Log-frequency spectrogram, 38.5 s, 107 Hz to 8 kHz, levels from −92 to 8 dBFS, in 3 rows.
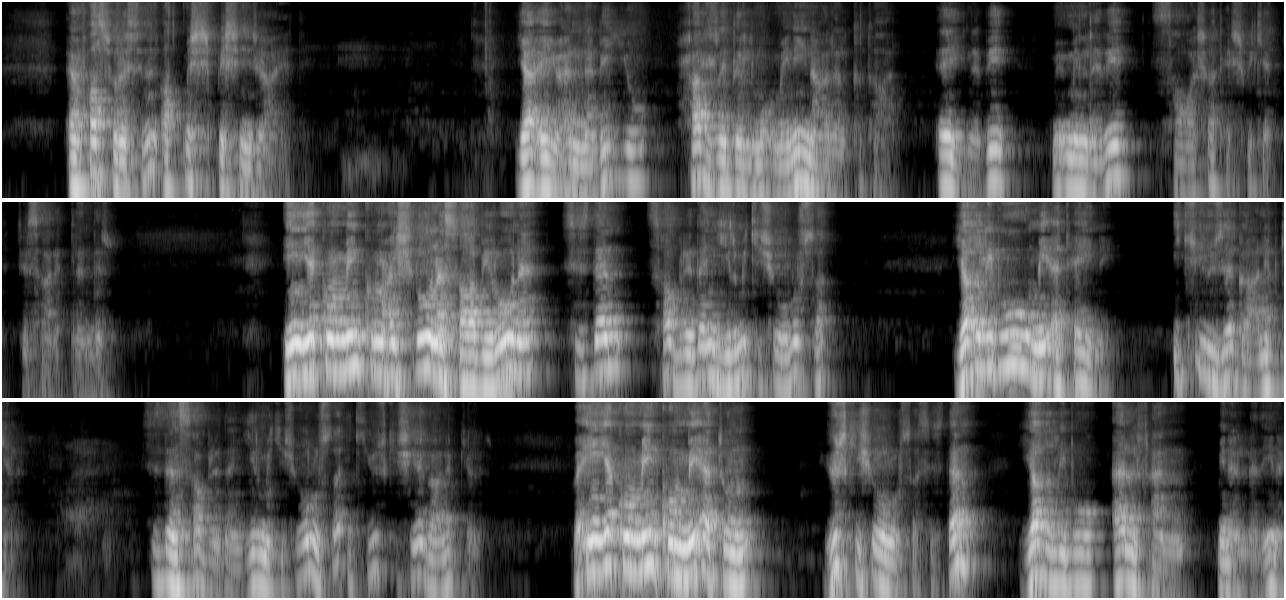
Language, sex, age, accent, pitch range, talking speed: Turkish, male, 60-79, native, 130-185 Hz, 85 wpm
